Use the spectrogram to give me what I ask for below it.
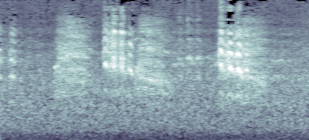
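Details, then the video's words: Red-billed gulls in flight over a cliff top giving a few rough, overlapping squawks, the last louder and clearer, against constant wind-like hiss. "Red Billed Gull / Red-Billed Gull. CU Calls From Gulls In Flight Over Cliff Top"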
